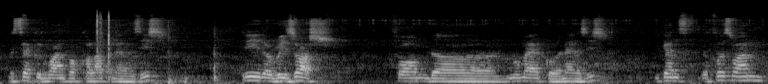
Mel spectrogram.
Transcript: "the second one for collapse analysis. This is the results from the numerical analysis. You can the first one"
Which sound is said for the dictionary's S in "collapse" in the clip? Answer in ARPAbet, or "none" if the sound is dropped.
none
